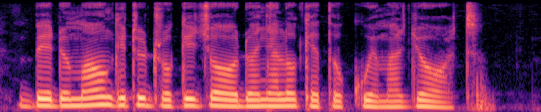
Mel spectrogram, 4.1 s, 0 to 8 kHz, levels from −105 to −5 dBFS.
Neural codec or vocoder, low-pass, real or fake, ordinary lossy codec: none; 7.2 kHz; real; none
